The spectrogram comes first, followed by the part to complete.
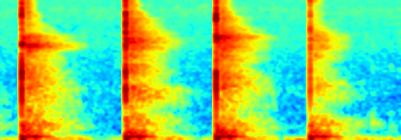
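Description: Four dull knocks on a hard surface, evenly spaced about two a second, played as a read-aloud sound effect for a dog's tail thumping against a barn door.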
